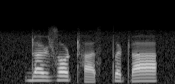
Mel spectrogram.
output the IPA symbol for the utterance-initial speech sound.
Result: ɖ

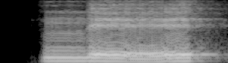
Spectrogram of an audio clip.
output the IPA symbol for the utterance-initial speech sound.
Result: n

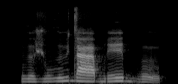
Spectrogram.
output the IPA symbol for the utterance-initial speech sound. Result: ð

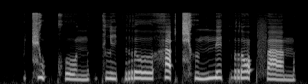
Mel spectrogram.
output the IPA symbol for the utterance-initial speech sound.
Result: t͡ɕ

